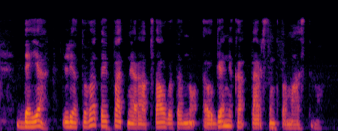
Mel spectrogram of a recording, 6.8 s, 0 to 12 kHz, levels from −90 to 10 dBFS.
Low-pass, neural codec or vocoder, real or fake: 7.2 kHz; none; real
